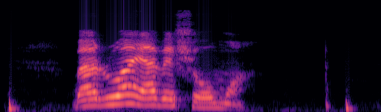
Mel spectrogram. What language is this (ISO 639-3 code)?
dav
